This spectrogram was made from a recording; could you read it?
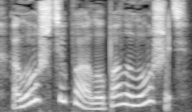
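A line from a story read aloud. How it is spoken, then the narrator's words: Laughing. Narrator (Russian): смеялся Кузнецкий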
